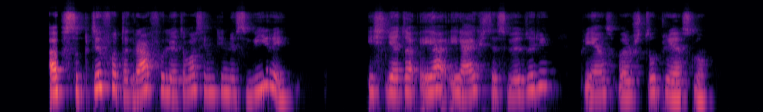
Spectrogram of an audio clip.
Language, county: Lithuanian, Vilnius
